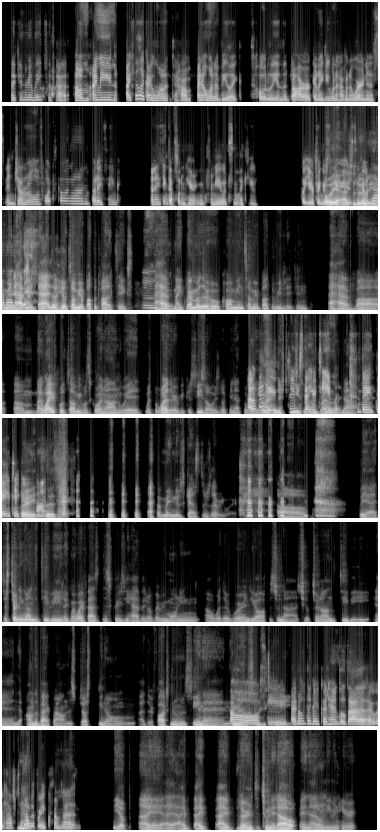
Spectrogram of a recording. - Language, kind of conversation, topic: English, unstructured, What helps you stay informed on busy days and feel more connected with others?
- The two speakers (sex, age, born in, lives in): female, 55-59, United States, United States; male, 40-44, United States, United States
- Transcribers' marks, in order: chuckle; tapping; singing: "la, la, la"; laughing while speaking: "la"; chuckle; laughing while speaking: "whether"; chuckle; laugh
